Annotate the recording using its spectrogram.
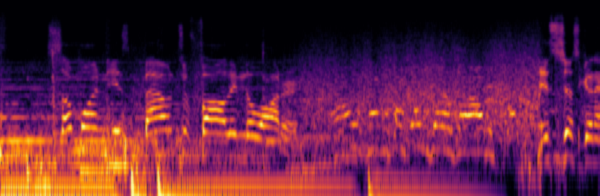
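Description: Rushing creek water over rocks, with people's voices, under background music that ends about five seconds in.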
